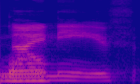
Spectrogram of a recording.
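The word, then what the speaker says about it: Nynaeve: also may not have actually liked uh the nave nave neva naive is how you my knees technically supposed to pronounce it all right um she also might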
